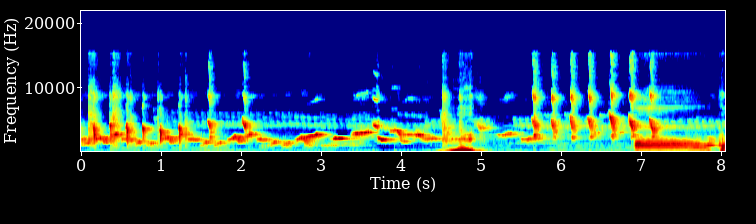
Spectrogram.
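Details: Morning lure song of a house-kept magpie-robin: fast varied chirps and trills, one swooping squeal, and a harsh harmonic squawk near the end.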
